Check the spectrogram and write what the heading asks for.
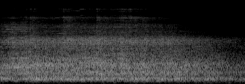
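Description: Action-film trailer soundtrack played through cinema speakers: a dense, steady wash of effects and music that begins to fade near the end.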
